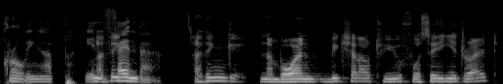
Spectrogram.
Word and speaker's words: Venda: How has it been for you as a child growing up I in think Venda?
